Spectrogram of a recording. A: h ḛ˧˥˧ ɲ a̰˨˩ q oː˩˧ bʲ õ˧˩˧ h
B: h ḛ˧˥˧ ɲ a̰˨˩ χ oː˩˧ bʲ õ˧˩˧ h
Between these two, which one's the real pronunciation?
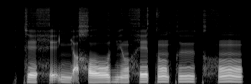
B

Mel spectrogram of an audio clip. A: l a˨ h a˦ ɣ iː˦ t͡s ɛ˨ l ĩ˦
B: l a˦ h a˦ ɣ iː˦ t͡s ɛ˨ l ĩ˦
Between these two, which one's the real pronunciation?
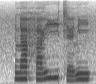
B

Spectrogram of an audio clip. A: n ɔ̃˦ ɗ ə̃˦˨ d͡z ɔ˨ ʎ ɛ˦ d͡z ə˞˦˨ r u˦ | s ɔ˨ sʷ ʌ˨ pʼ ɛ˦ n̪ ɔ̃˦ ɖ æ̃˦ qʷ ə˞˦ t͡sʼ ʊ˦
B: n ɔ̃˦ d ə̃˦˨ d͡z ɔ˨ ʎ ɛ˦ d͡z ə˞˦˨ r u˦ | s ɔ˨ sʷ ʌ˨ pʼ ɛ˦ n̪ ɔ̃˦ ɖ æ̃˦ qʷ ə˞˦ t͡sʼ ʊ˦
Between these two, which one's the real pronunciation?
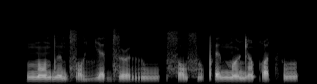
B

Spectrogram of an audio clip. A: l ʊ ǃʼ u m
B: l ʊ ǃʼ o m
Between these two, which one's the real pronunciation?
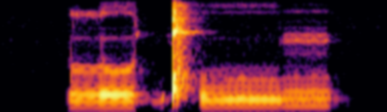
A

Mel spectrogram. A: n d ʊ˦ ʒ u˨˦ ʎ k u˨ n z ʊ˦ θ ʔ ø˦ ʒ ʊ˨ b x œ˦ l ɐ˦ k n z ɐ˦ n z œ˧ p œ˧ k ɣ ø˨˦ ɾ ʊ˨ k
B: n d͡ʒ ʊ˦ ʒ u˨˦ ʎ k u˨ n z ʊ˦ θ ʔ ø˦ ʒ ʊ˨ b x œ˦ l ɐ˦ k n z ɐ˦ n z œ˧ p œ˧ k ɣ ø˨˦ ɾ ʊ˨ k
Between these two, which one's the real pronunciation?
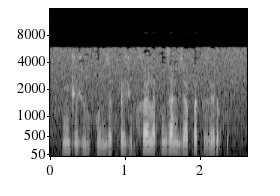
B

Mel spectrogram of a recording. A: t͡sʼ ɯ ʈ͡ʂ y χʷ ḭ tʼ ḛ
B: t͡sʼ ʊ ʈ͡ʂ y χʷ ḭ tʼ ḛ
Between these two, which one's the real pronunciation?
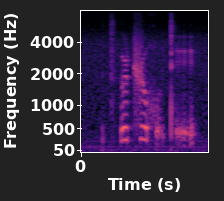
A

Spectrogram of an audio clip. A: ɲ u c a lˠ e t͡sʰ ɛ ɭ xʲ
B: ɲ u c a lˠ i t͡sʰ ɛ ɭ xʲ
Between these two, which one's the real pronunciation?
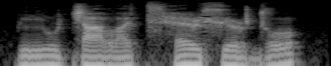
A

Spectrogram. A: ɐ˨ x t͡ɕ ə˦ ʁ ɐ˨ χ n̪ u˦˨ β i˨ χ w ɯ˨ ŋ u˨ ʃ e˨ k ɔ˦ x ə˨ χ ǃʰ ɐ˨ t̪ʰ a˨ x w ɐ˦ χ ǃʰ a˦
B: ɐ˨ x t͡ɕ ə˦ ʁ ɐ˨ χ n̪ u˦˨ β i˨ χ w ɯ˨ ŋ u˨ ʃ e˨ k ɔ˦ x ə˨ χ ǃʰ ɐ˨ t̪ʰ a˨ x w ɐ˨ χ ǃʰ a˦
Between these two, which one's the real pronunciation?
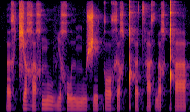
B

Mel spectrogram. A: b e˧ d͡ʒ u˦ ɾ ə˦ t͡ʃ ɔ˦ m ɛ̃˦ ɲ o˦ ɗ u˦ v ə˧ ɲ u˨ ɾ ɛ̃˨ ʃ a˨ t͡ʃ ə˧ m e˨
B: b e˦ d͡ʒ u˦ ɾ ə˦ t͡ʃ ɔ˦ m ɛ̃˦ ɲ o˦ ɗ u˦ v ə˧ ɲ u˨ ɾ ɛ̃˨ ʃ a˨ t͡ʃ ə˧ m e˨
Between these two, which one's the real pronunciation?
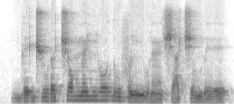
A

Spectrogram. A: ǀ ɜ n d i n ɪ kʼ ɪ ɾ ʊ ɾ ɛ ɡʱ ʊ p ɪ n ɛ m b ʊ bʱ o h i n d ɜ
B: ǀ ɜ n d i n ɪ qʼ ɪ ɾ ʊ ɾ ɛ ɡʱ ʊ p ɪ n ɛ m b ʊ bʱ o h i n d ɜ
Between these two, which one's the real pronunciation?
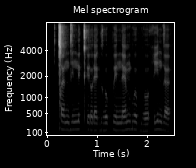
A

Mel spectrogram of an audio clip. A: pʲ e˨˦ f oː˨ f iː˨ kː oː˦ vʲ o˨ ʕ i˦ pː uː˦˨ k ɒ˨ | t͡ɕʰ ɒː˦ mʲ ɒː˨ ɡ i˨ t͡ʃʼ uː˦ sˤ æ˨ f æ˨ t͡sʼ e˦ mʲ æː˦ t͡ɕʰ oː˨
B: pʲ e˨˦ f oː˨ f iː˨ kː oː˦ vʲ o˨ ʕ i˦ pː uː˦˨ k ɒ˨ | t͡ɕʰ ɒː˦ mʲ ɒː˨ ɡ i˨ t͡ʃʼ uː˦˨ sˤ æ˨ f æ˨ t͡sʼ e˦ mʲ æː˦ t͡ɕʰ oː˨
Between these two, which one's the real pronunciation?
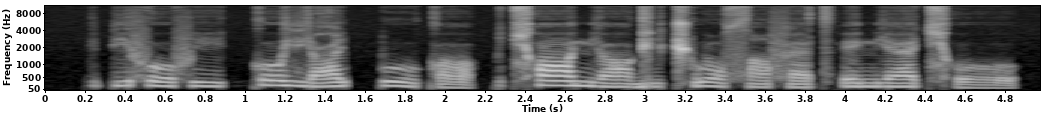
B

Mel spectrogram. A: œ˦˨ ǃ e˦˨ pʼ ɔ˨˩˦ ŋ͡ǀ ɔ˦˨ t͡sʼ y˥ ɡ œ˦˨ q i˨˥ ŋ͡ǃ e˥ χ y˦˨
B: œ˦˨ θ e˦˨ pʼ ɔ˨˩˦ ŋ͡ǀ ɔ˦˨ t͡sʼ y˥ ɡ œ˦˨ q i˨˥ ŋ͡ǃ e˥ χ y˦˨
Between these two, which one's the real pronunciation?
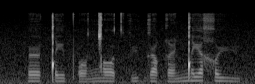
A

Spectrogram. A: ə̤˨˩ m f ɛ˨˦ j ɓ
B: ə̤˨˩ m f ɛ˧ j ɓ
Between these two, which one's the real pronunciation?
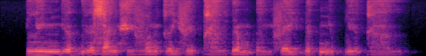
A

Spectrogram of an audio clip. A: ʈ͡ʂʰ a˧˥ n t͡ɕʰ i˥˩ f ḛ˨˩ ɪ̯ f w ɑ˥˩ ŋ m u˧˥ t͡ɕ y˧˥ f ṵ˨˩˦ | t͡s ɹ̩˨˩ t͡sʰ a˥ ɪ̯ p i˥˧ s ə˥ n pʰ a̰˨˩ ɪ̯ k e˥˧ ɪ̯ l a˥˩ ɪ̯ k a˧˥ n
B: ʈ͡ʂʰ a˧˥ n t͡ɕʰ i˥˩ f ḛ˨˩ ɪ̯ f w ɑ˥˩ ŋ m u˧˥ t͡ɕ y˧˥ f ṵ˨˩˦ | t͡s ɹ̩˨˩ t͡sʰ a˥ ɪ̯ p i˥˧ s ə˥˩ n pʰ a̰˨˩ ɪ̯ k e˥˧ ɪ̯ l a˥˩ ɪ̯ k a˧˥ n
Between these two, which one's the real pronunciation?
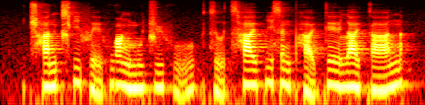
B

